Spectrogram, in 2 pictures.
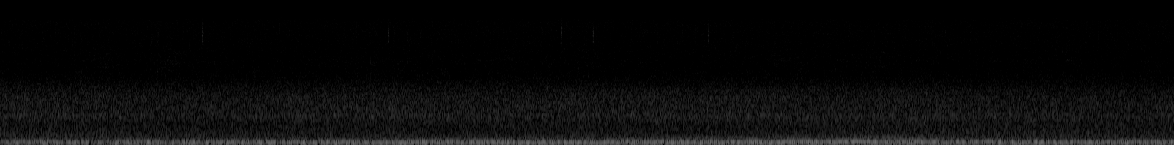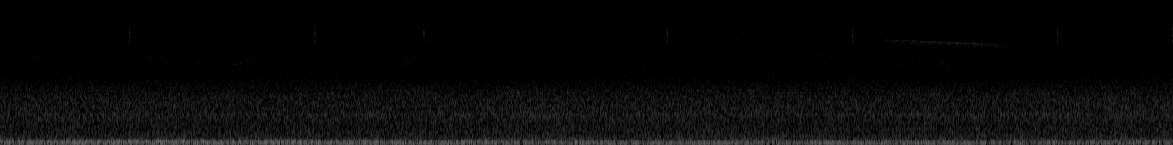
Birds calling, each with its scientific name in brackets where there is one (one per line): Downy Woodpecker (Dryobates pubescens)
